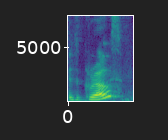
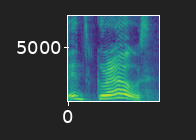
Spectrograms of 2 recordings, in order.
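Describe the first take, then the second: First: It sounds unlike gross meaning disgusting. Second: It sounds like gross meaning disgusting. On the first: It means in total. The speaker calls it right. "No, it's gross" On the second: It means something is disgusting. The speaker calls it wrong. "Like, ew, it's gross"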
